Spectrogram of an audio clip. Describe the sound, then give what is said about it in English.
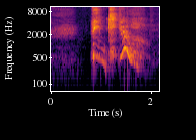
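A single loud sneeze: a quick gasping build-up, then a sharp, breathy burst with a voiced, drawn-out ending, heard on its own without talking. “Well, you know, I gotta sneeze.”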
